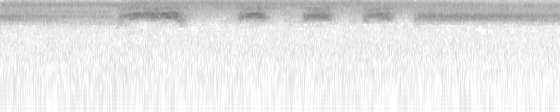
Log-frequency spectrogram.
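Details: Cicada sound at night in summer: an even, high hissing whine, then from about one second in a run of five rhythmic louder pulses before the drone settles back to steady.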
